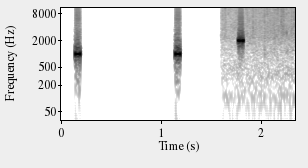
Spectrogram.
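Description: Film-leader countdown beeps: two short, identical electronic beeps a second apart, then a higher-pitched beep near the end.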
